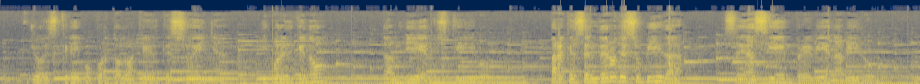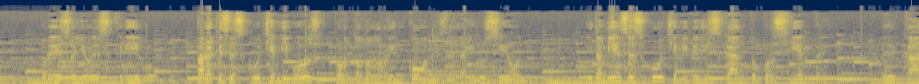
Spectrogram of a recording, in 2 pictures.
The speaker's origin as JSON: {"language": "Spanish", "country": "Mexico", "moved": "yes", "lives_now": "Los Angeles, United States", "said": "soy mexicano residiendo en Los Ángeles, California, en Estados Unidos."}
